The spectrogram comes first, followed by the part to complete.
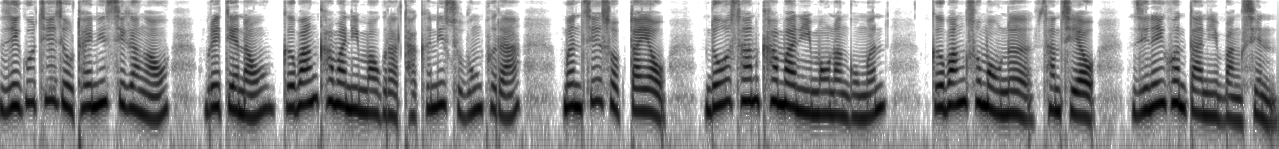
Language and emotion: Bodo, neutral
